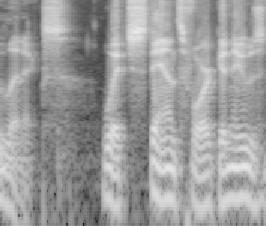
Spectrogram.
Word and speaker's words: GNU: Um, it's actually GNU Linux, which stands for GNU's, not Unix. And yes, it's pronounced with a hard G.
